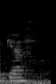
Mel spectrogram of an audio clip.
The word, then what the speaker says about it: GIF: That is a good GIF. And listen to me. I'm saying GIF. I'm saying with a hard G now.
